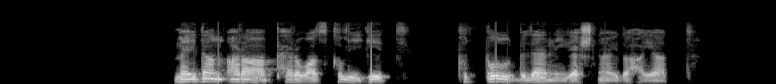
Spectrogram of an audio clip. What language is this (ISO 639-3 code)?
uig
